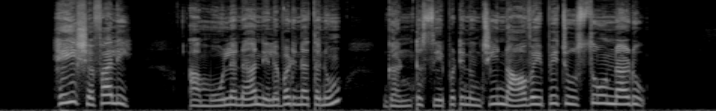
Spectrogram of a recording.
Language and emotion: Telugu, fearful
